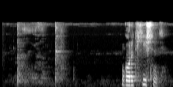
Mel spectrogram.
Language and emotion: Russian, neutral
